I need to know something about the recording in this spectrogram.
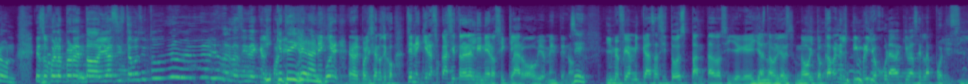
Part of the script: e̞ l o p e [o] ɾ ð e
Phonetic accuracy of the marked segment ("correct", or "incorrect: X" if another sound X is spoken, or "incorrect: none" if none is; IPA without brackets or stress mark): correct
